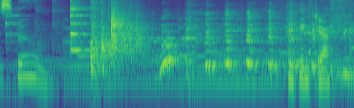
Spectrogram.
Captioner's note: laughs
